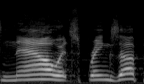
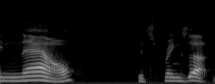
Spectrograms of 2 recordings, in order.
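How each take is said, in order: First: "Now it springs up" said slowly and louder, stretching "Now" with a rise; slow emphatic reading. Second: Said in the usual way. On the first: Shown as a demonstration. Pastor savoring a favorite verse, slow and emphatic. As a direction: lean into "Now it springs up," slowing down. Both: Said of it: "I love this".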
